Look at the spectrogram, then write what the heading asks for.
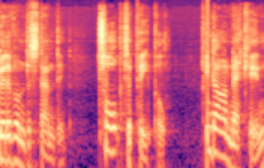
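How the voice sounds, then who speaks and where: In a British accent, a man speaks at a moderate pace, the sound dry and close with no echo. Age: 60s. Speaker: panellist. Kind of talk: heated debate. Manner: animated.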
